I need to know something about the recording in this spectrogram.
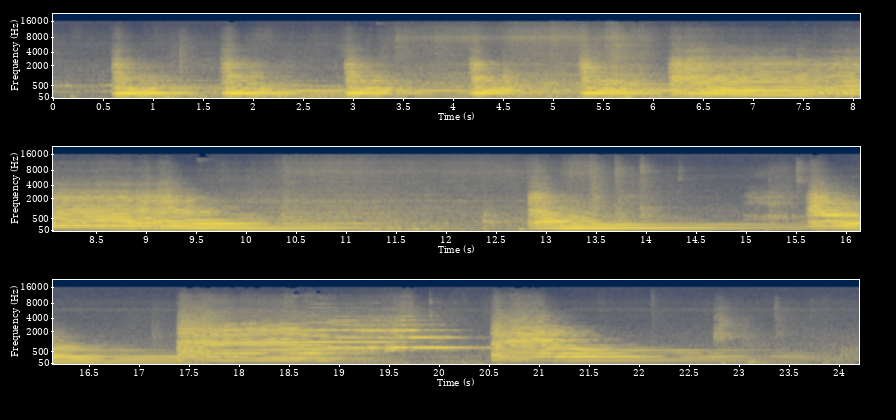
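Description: Solo cello played with the bow in a free improvisation: five short, accented strokes on the same low note in the first five seconds, then long held notes that die away. A new series of strong bowed notes follows and fades out near the end.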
